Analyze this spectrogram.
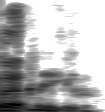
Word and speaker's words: Bettany: With Paul Bettany, I think is how you say his name. Oh yeah, I did see that. Yes, Paul Bettany.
